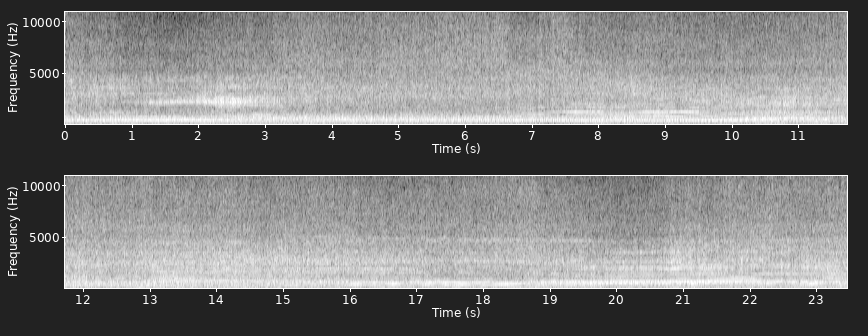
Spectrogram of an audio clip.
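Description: A motorcycle engine hums steadily at speed, its pitch drifting slowly.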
